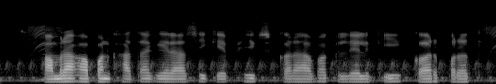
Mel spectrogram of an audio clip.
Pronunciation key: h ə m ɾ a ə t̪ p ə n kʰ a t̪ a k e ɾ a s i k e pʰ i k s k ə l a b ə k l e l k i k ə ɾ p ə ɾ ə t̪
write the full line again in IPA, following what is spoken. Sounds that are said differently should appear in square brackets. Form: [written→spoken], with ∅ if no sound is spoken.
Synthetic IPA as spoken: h ə m ɾ a ə [t̪→∅] p ə n kʰ a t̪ a k e ɾ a s i k e pʰ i k s k ə [l→ɾ] a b ə k l e l k i k ə ɾ p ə ɾ ə t̪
